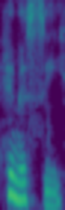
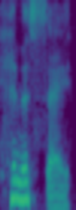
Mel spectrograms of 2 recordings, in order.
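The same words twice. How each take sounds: First: The name ends with a plain 'see' sound. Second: The name ends with an 'essay' sound. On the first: The speaker calls it wrong. "not Hennessy" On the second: The speaker calls it right. "E S S A Y"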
